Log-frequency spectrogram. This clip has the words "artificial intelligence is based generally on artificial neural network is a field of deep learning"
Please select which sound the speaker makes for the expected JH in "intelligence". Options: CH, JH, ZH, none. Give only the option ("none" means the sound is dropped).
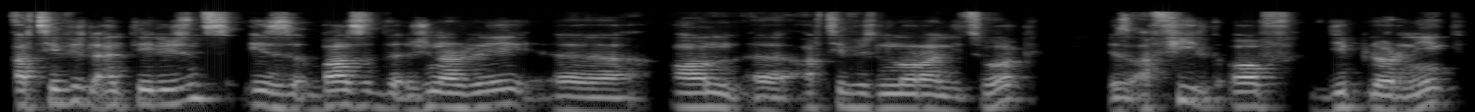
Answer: ZH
